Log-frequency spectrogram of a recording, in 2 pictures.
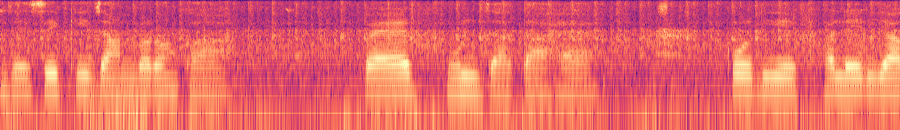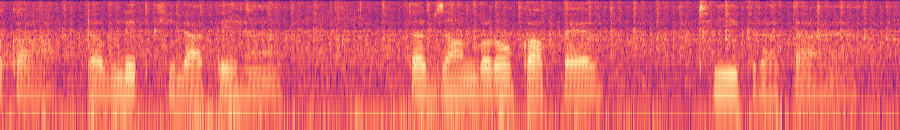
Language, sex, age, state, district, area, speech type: Urdu, female, 45-60, Bihar, Darbhanga, rural, spontaneous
